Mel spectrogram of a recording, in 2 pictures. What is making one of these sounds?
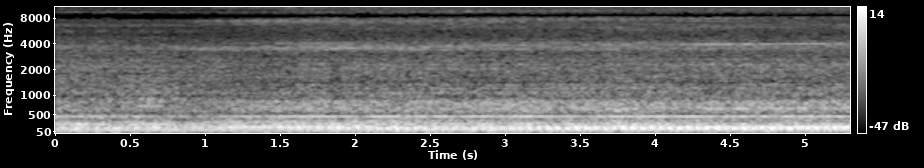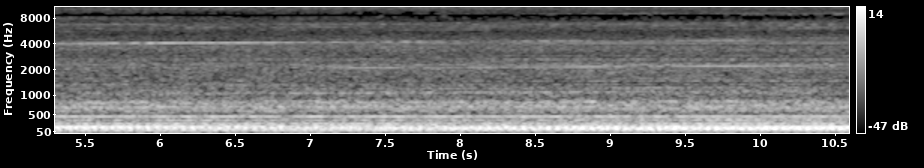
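A washing machine's spin speeds up with a rising whine and a louder rumble.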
